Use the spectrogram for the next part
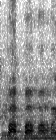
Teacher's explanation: पापा मामा बोलने में दोनों होठ लगना चाहिए इसमें दांत का जरूरत नहीं है इसमें जीव का भी जरूरत नहीं है सिर्फ दोनों होठ सटेगा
